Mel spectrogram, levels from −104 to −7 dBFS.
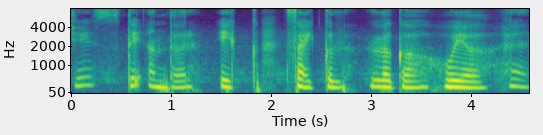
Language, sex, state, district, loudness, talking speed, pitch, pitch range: Punjabi, female, Punjab, Kapurthala, -16 LUFS, 105 wpm, 230 Hz, 220-255 Hz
